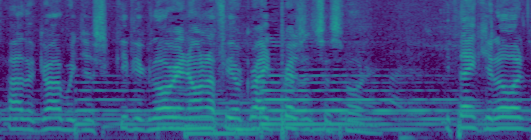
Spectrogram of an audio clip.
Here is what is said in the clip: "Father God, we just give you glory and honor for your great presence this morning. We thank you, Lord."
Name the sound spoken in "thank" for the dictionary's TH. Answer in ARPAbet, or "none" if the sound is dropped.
TH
